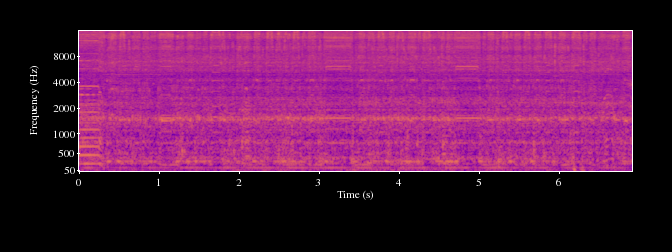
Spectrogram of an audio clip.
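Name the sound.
3D printer running a print job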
